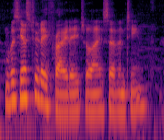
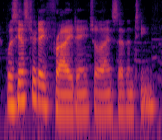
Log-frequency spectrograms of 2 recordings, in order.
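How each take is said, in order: No difference in how they are said.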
